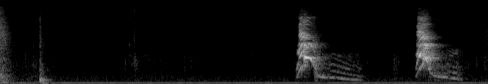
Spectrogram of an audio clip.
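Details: Australian Labradoodle pups, five weeks old, at play in an indoor enrichment playground: two loud, harsh yelps about a second apart, each sliding downward in pitch, after a quiet stretch with a couple of soft knocks.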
